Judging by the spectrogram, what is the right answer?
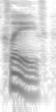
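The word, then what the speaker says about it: claidheamh: Britains I have translated clmh pronounced claive by glaive Trail by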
